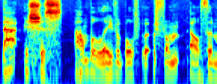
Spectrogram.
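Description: A man speaks at a fairly low pitch with an Australian accent and fairly even intonation. The sound is dry and close with no echo. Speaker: football analyst co-host. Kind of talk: sports podcast discussion.

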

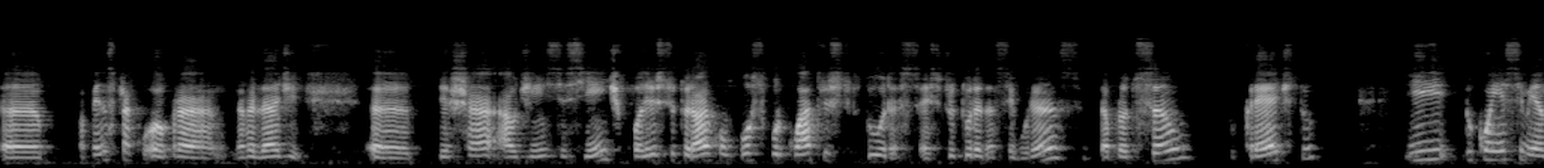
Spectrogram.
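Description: A man with a Brazilian accent speaks with big swings in loudness. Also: fairly slow pace. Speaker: PhD researcher. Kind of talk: roundtable discussion.

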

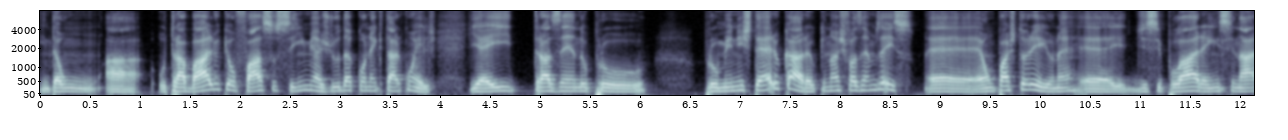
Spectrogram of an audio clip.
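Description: A man speaks at a moderate pace with ordinary pitch variation, in an unremarkable speaking voice. The recording is very clean, with a silent background. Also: fairly high pitch for a man. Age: 20s. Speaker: clothing brand owner and church youth leader. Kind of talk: casual chat.

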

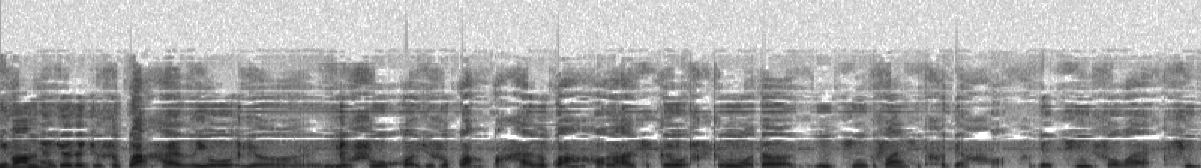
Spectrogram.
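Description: Against noticeable background noise, a woman speaks at a fairly quick pace with a dry, close sound and no echo. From rural China. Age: 40s. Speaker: caller, rural mother and small trader. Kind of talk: call-in advice show. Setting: phone call. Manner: halting, many repetitions.

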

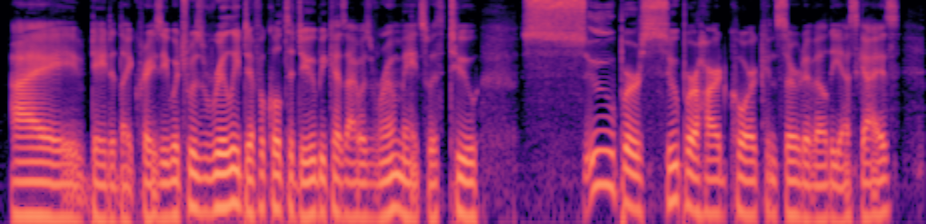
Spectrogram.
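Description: In a dry, close recording with no echo and a silent, very clean background, a man with an American accent speaks in a plain, everyday voice at fairly low pitch, with fairly even intonation and a moderate pace. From US West, Las Vegas. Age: 20s. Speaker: software professional. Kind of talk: interview, personal testimony.

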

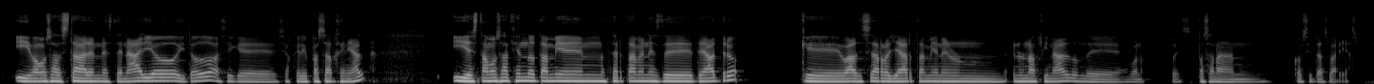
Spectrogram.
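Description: Very clean recording, silent background, and a man with a fairly high pitch. He speaks at a moderate pace with fairly even intonation. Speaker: youth association educator. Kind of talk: casual chat.

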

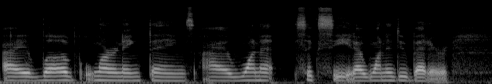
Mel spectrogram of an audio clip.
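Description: A woman speaking at a fairly slow pace. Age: 20s. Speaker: podcast host. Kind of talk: solo monologue.

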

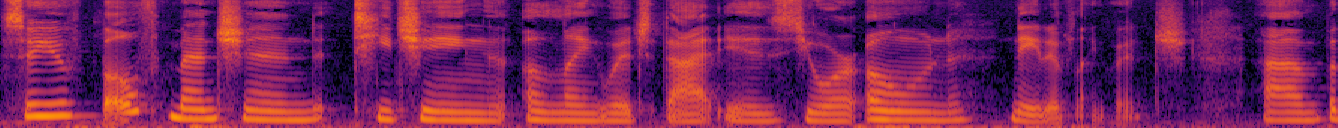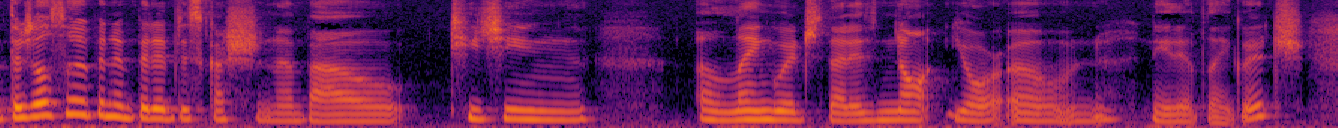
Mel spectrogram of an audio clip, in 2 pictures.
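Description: A woman with a plain, everyday voice speaks at a medium pitch and a fairly slow pace. Her intonation is lively, on a very clean recording with a silent background. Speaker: podcast host. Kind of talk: interview.

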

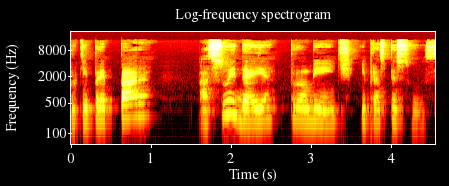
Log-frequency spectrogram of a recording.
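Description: Here a woman speaks in a medium pitch with a dark, mellow tone. Her pace is moderate. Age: 20s. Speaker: podcast host, student, missionary. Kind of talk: personal podcast monologue. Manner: casual.

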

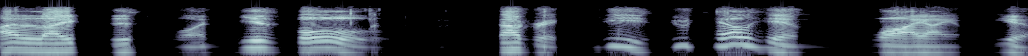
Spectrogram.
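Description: A man puts on a character voice at a fairly high pitch. He goes at a fairly slow pace with long, frequent pauses. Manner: amused, bold, commanding.

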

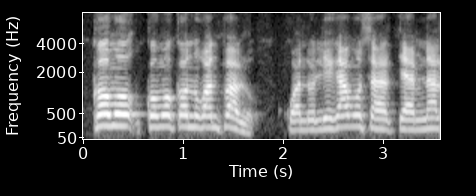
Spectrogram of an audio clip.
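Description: A man's raised, projected voice, bright and sharp in tone, on a very clean recording with a silent background. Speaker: football podcast host. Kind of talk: casual chat. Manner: halting, many repetitions.

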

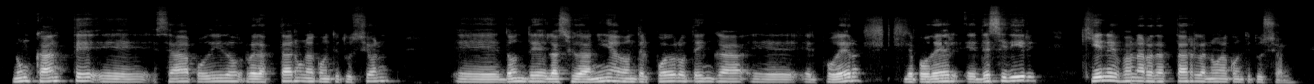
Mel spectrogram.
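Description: Speaking at a fairly slow pace, a man uses a medium-pitched voice with a dark, mellow tone and fairly even intonation. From Chile, Coronel. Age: 40s. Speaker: political candidate. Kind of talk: panel interview.

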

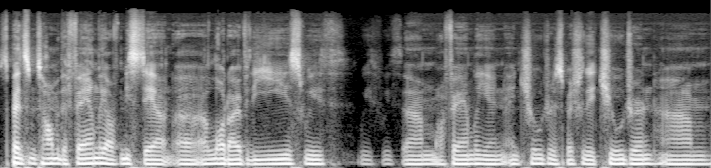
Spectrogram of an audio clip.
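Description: In an Australian accent, a man speaks fairly quickly at a fairly low pitch with hardly any pauses. His tone is dark and mellow, his intonation monotone and flat. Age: 40s. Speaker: navy veteran. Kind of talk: interview. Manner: halting.

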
